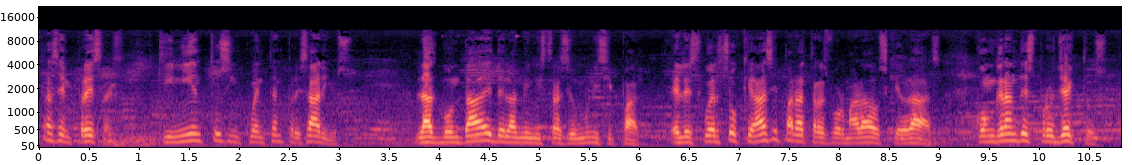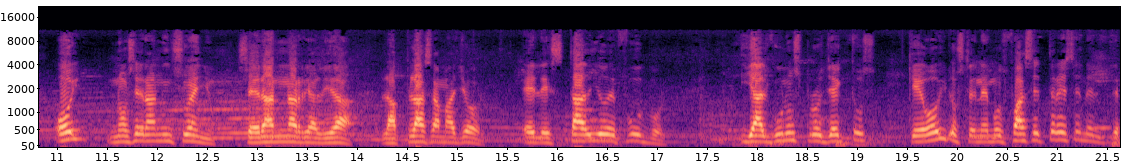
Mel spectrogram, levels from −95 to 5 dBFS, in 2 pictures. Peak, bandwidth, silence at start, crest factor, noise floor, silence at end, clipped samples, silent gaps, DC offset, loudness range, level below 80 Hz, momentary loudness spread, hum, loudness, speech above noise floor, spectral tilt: 0 dBFS; 11.5 kHz; 0.05 s; 16 dB; -40 dBFS; 0 s; under 0.1%; none; under 0.1%; 6 LU; -52 dBFS; 16 LU; none; -17 LUFS; 24 dB; -5.5 dB/octave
